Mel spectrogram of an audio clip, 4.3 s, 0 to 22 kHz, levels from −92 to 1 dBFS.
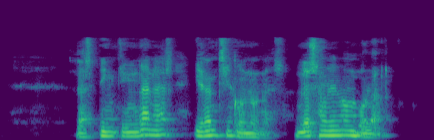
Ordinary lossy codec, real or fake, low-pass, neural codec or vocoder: MP3, 48 kbps; fake; 7.2 kHz; codec, 44.1 kHz, 2.6 kbps, SNAC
